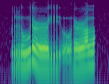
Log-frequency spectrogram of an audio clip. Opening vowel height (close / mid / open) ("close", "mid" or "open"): close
